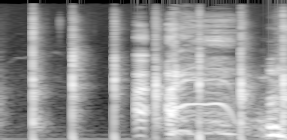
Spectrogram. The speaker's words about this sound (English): Go ahead, clap the whole time through.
